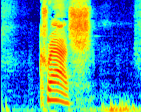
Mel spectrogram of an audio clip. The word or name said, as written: crash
